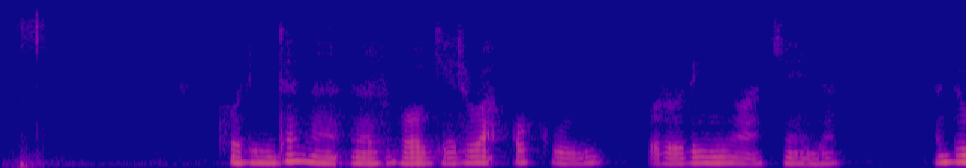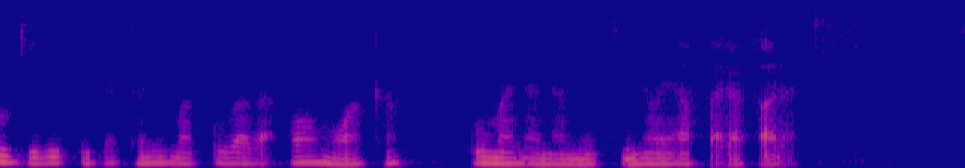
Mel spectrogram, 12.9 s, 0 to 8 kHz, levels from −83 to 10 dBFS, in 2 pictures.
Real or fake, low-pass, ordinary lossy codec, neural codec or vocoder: fake; 7.2 kHz; MP3, 48 kbps; codec, 24 kHz, 0.5 kbps, DualCodec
